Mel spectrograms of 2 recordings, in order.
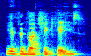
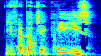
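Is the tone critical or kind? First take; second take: kind; critical. First: The voice sounds gentle and kind. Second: The voice sounds harsh and critical. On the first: The speaker is being understanding toward themself. The speaker calls it right. "that might have been nicer" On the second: The speaker is scolding themself. The speaker calls it wrong. "it came out of my mouth with this critical tone"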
